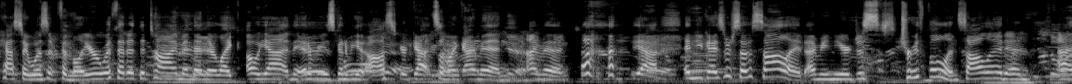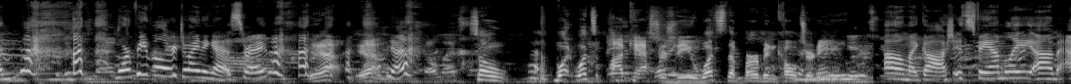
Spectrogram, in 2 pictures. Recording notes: Makes his way through the 2021 Bourbon Festival in Bardstown Kentucky. Roadies, attendees and bourbon royalty shout out high praises.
